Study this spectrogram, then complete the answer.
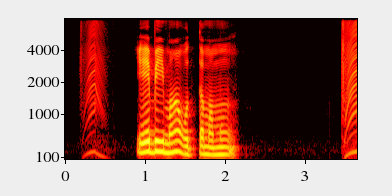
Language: Telugu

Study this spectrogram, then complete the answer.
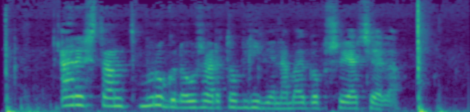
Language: Polish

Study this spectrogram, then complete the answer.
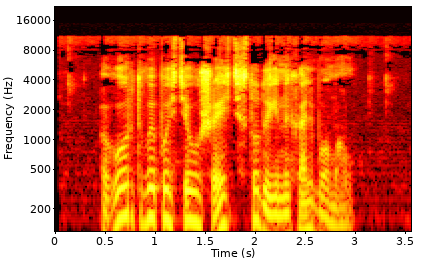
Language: Belarusian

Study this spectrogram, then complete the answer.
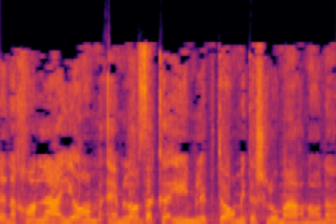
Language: Hebrew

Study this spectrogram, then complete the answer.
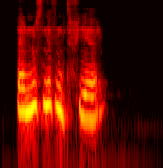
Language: Kabyle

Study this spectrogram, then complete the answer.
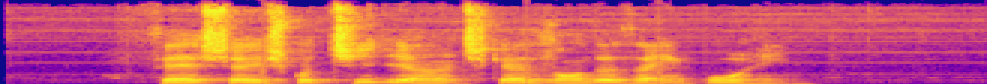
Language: Portuguese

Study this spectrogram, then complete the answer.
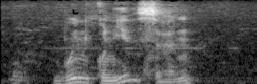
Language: Kabyle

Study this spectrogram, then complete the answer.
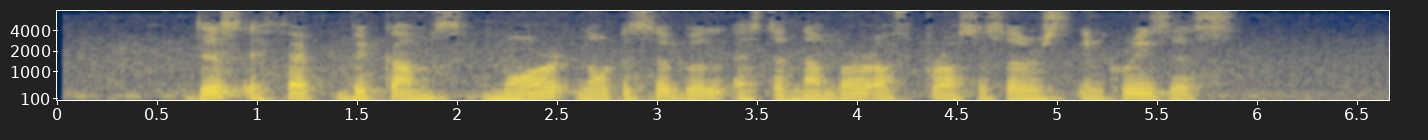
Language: English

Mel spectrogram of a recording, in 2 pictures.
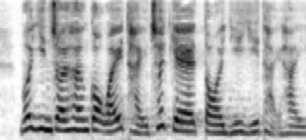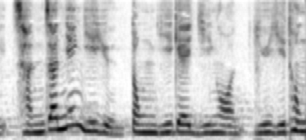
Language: Cantonese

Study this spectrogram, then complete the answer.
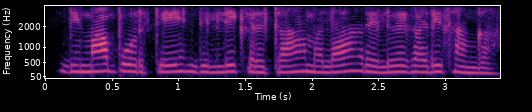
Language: Marathi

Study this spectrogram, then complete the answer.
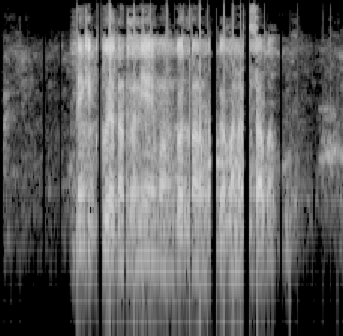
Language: Swahili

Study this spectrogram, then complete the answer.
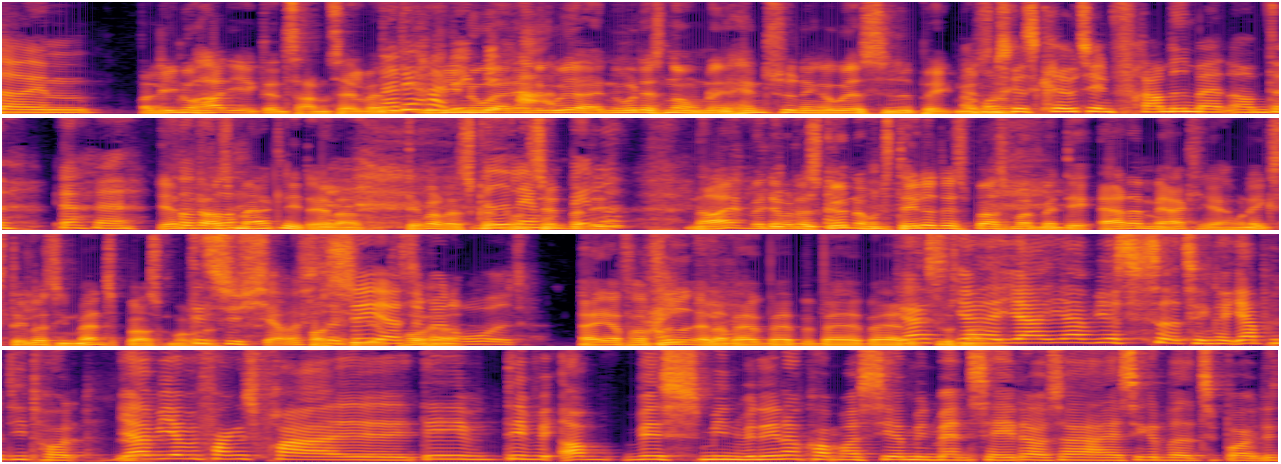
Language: Danish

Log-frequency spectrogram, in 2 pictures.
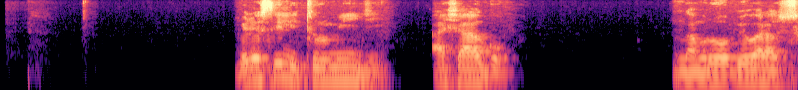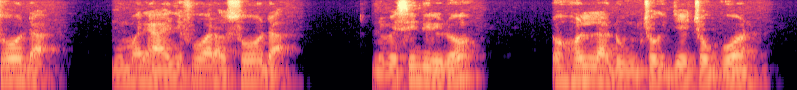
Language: Fula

